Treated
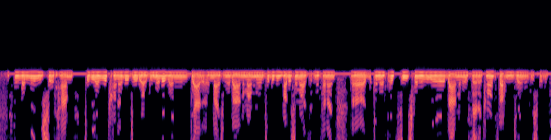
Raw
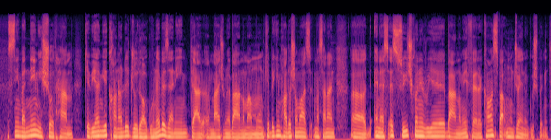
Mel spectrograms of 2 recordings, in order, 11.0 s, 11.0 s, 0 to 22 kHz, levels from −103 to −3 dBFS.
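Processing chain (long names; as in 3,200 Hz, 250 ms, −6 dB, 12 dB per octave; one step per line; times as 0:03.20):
gate on every frequency bin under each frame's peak −20 dB strong
pitch-shifted copies added −7 semitones −11 dB, +7 semitones −17 dB
voice inversion scrambler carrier 2,500 Hz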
